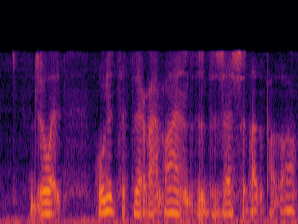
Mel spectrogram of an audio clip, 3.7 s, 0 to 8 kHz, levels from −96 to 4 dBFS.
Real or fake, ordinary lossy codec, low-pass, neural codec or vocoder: fake; AAC, 16 kbps; 7.2 kHz; autoencoder, 22.05 kHz, a latent of 192 numbers a frame, VITS, trained on many speakers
